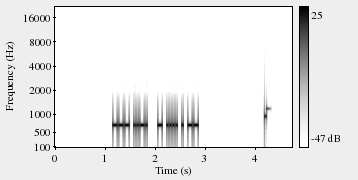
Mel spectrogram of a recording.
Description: Morse code, heard as a keyed tone, about 40 wpm, 700 Hz. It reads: OF THEM
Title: Sets of 2 Words 40wpm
